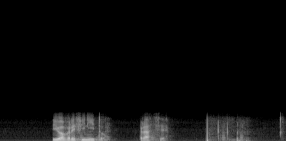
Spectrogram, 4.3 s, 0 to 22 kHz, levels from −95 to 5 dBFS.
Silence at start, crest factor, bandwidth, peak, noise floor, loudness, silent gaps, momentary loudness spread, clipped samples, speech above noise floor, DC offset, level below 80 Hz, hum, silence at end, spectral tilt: 0.8 s; 26 dB; 4.4 kHz; -8 dBFS; -74 dBFS; -30 LUFS; none; 20 LU; under 0.1%; 46 dB; under 0.1%; -54 dBFS; none; 0.55 s; -5 dB/octave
